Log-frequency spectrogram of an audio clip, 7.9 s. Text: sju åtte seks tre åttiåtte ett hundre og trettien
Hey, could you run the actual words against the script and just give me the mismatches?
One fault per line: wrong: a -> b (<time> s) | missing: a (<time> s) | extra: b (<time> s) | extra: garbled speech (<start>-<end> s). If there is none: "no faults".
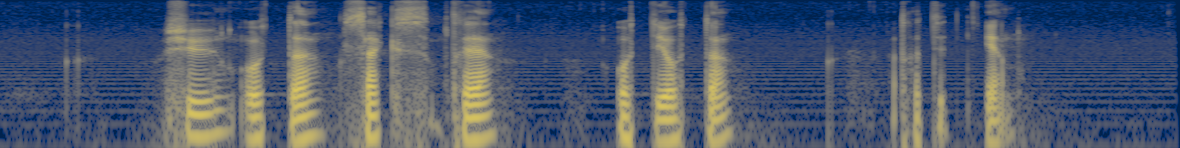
missing: ett hundre (4.9 s)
